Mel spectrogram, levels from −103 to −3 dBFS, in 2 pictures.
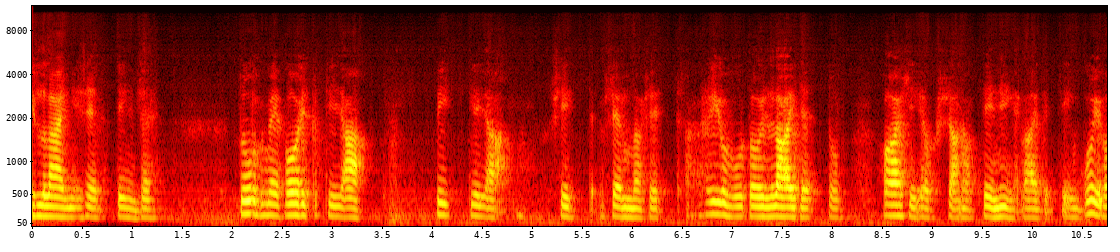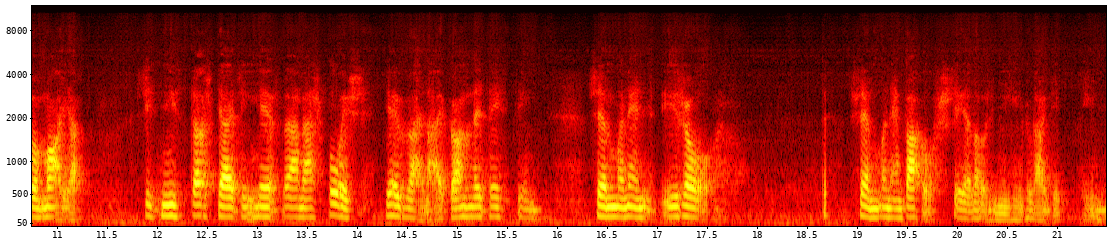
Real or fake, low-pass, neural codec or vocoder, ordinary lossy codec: fake; 10.8 kHz; codec, 16 kHz in and 24 kHz out, 0.8 kbps, FocalCodec, streaming, 65536 codes; none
